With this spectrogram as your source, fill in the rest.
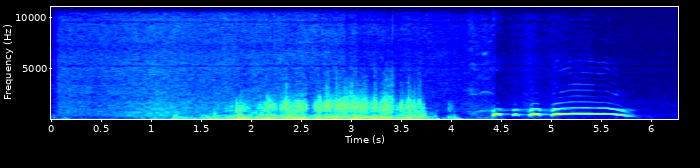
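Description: Hurricane Milton's high-speed wind roars over Tampa Bay, Florida, in 2024, a loud, gusting rush lasting several seconds, then cut off by a few short, close tonal hoots and one longer falling one.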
